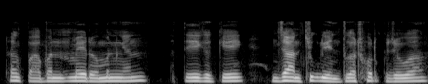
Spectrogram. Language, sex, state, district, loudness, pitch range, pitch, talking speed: Wancho, male, Arunachal Pradesh, Longding, -19 LUFS, 150-170 Hz, 160 Hz, 155 wpm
